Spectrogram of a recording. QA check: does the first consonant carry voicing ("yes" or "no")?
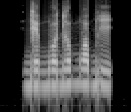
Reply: yes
